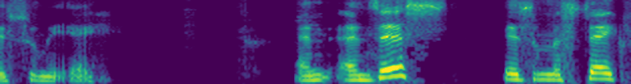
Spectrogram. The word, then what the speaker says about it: sumi-e: a week off so sue me a that's how they say the s-u-m a okay the e at the end is pronounced a assuming is just the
